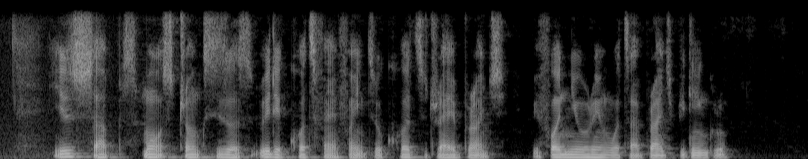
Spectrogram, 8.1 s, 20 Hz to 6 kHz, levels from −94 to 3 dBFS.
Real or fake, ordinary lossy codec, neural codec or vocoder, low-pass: real; none; none; 5.4 kHz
